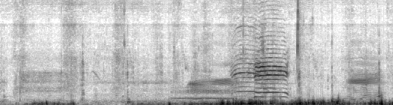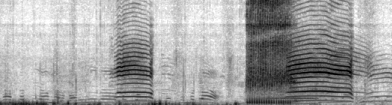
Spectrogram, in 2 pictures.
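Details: Lambs running about, giving a series of high, quavering harmonic bleats that grow louder toward the end, the strongest two near the close; people talking and faint music in the background between calls.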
